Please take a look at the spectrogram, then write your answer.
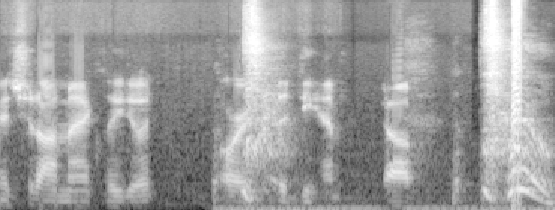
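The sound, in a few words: sneeze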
